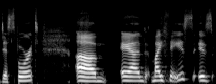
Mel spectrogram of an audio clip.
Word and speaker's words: Dysport: I thought it was pronounced dysport. It's pronounced it's pronounced dysport.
